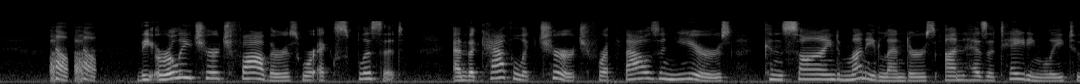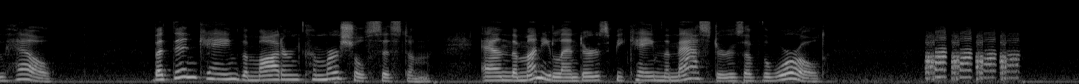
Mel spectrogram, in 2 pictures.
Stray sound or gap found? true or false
true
